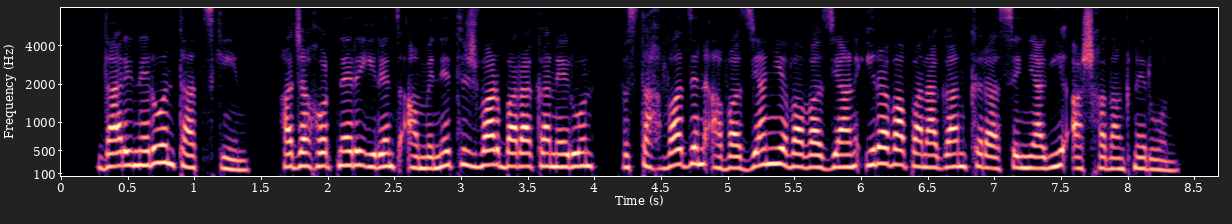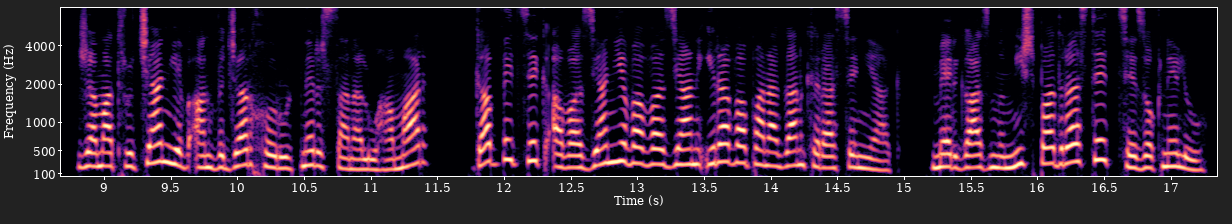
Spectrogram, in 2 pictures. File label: armenian ivr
